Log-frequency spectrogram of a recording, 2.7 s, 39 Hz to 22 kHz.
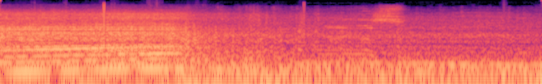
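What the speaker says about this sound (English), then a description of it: "So I'm gonna hit full throttle right here and see what it does." A 1997 Dodge Viper GTS engine revs loud and close at full throttle, a brief strong roar that tapers into a lower rumbling drone, with a voice briefly over it.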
